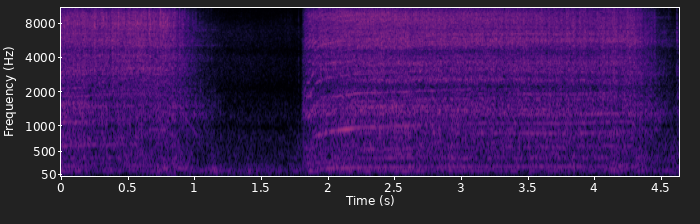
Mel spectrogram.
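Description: Cordless electric screwdriver backing out Phillips screws from a fuel-pump access cover. Its motor whine stops about a second in, then after a short pause it spins up again with a rising whine and runs until shortly before the end.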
